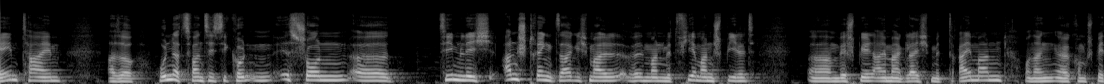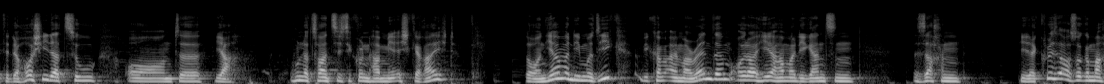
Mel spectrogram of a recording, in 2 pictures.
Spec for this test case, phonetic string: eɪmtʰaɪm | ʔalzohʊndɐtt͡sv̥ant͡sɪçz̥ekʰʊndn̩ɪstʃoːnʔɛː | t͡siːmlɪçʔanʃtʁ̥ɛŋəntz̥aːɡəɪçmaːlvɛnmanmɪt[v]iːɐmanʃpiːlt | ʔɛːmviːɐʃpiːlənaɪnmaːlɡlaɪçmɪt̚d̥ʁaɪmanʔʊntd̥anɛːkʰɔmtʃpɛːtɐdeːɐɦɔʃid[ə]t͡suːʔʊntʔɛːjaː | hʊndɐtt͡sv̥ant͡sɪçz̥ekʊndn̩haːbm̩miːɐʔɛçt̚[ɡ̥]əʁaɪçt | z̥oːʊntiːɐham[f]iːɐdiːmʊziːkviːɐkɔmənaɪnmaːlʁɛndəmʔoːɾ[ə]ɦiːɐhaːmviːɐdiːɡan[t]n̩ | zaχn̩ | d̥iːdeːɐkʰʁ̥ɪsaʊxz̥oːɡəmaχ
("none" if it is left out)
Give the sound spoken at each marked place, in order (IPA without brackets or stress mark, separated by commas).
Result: f, a, ɡ̥, v, ɐ, t͡s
